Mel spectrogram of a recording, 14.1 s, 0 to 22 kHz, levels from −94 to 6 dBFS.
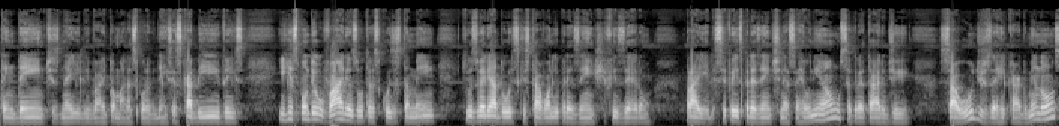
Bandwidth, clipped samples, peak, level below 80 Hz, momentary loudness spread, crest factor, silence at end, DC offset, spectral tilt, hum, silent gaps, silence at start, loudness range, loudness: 17 kHz; under 0.1%; 0 dBFS; -66 dBFS; 12 LU; 18 dB; 0 s; under 0.1%; -2 dB/octave; none; none; 0 s; 2 LU; -17 LUFS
